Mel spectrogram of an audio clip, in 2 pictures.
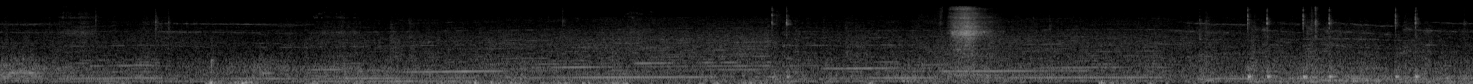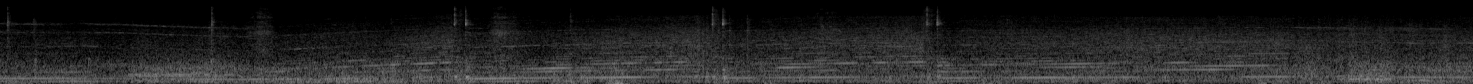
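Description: Rain spray hisses against the car.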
